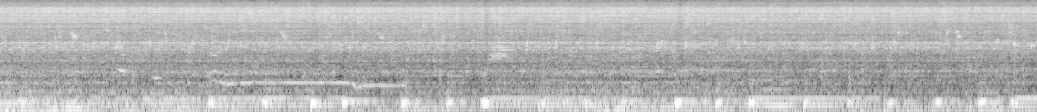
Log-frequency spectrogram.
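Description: A fountain splashes steadily into a pool.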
